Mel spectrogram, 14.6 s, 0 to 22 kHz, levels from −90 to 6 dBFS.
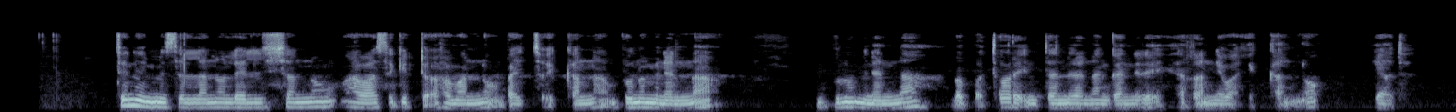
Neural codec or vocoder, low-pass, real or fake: vocoder, 44.1 kHz, 128 mel bands every 256 samples, BigVGAN v2; 7.2 kHz; fake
